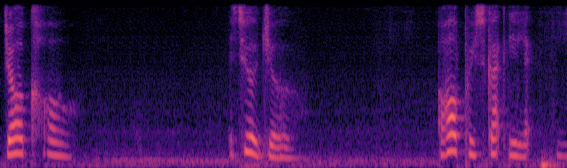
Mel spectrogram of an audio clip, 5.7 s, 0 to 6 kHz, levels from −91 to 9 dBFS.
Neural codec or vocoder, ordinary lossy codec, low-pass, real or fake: codec, 16 kHz in and 24 kHz out, 0.6 kbps, FocalCodec, streaming, 2048 codes; none; 5.4 kHz; fake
